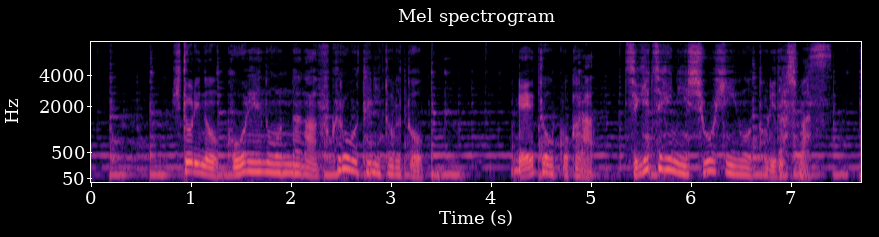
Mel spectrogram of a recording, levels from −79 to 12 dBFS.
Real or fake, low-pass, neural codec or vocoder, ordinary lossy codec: fake; none; codec, 16 kHz, 8 kbps, FreqCodec, larger model; none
